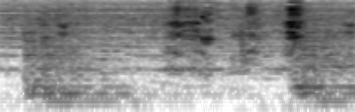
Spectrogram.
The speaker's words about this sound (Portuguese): Acontece que perto dali estavam muitos porcos comendo.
